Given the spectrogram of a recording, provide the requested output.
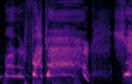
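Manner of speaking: high, drawn-out cursing shout; retold furious scream. Driver screaming curses while flooring it on highway, furious shout. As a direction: scream the curses like he's lost it. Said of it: "Just screaming".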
